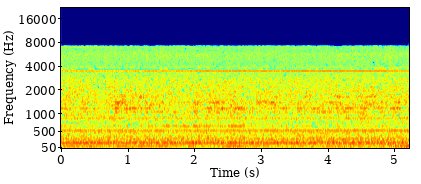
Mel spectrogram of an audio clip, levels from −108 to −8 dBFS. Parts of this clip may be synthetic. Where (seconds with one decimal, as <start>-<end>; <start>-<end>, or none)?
none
